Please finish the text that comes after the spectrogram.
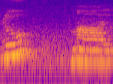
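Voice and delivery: रूमाल with the रू held long and slow. Shown as a demonstration. Teacher to class, stretching रूमाल slowly. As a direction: draw out रू in रूमाल. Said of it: "ज्यादा समय लग रहा है ना".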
